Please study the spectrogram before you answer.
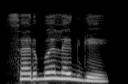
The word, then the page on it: ಸರ್ಬಲಗ್ಗೆ: Kannada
